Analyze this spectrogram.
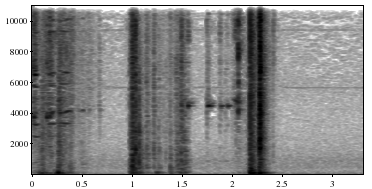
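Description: A hand knocks on a door.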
